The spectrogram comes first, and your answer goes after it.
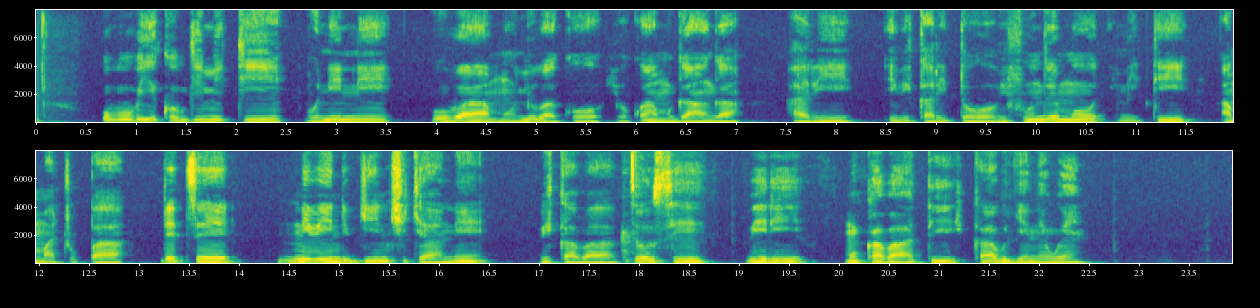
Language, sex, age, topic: Kinyarwanda, female, 18-24, health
